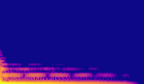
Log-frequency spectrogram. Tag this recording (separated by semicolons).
bass; sub; subbass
